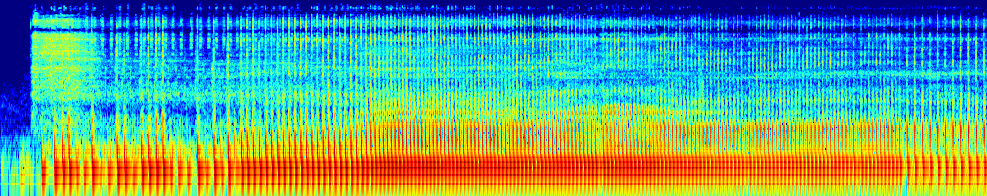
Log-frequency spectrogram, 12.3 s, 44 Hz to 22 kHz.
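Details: 2006 Yamaha TT-R50 small single with aftermarket carb cleaned and new battery, started on jump pack: fires, catches, and settles into an even, rapid putter with no misses; running normally after repair.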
